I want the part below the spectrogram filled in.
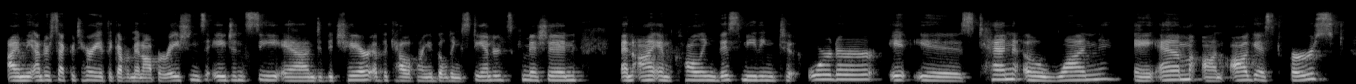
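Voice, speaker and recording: A woman chairing a public commission meeting, with a loud voice, friendly and full of ums and restarts. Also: mid-range voice. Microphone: sensitive table microphone held off to the side.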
